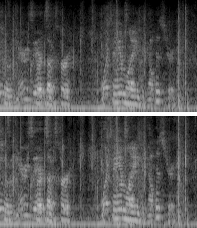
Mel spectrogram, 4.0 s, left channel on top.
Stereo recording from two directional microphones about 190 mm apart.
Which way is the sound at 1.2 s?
15° right (ahead or behind).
